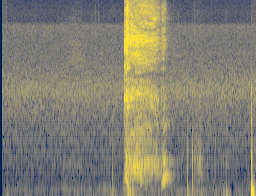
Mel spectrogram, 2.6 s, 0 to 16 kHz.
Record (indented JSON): {
  "cough_length": "2.6 s",
  "cough_amplitude": 32768,
  "cough_signal_mean_std_ratio": 0.22,
  "survey_phase": "beta (2021-08-13 to 2022-03-07)",
  "age": "18-44",
  "gender": "Female",
  "wearing_mask": "No",
  "symptom_cough_any": true,
  "symptom_sore_throat": true,
  "symptom_onset": "5 days",
  "smoker_status": "Current smoker (1 to 10 cigarettes per day)",
  "respiratory_condition_asthma": true,
  "respiratory_condition_other": false,
  "recruitment_source": "REACT",
  "submission_delay": "1 day",
  "covid_test_result": "Negative",
  "covid_test_method": "RT-qPCR"
}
